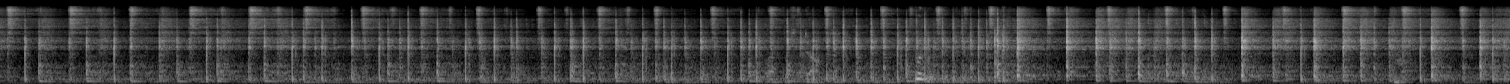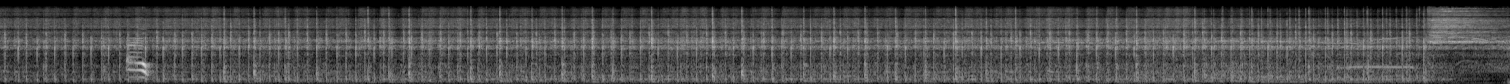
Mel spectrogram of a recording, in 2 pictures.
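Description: Live rock drum kit solo: rapid strokes on snare, toms and bass drum with cymbals and hi-hat. About halfway through it settles into a dense, unbroken run of triplets.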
